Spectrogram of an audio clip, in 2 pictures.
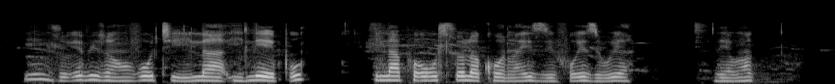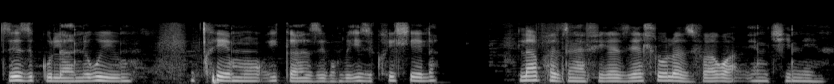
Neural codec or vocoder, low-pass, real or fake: none; 7.2 kHz; real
